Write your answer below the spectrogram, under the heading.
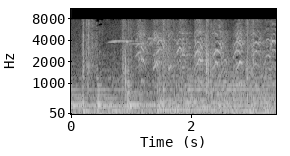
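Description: A large troop of wild monkeys, heard by hunters just ahead, calls continuously, with many overlapping high, squealing cries and chatters layered over one another at a steady, moderately loud level, and no one talking.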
